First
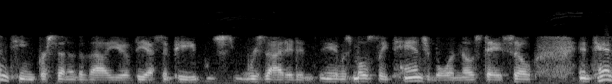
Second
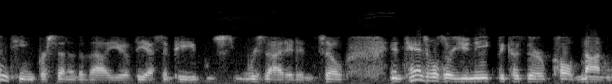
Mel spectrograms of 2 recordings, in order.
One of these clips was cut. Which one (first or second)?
second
